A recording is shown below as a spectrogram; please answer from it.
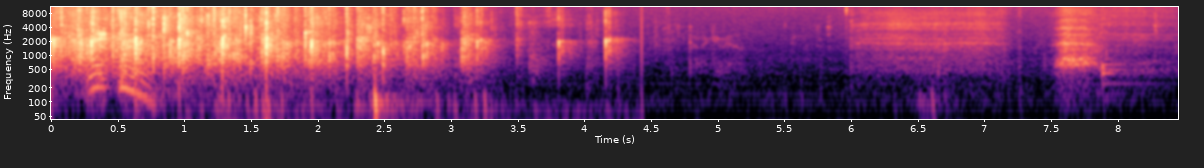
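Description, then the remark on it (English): A crowd bursts into dense, crackling applause that thins out and dies away after a few seconds, followed by a quiet stretch with some soft breathy noise and a brief muffled burst. “Thank you, we have to give this guy a big round of applause.”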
